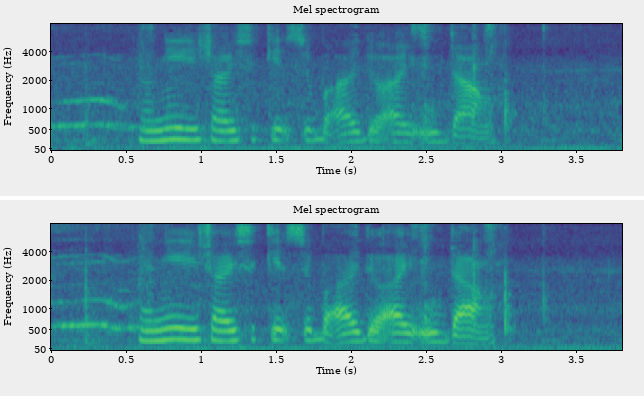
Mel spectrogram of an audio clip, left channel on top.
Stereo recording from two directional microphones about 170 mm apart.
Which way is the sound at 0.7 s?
10° right (ahead or behind).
